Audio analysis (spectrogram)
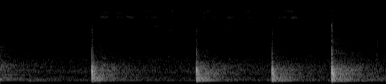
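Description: Pen writing by hand on paper, working a sixth-grade maths exercise: steady soft scratching strokes with four sharper taps or stroke onsets spaced about a second apart, close and alone with no talk.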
